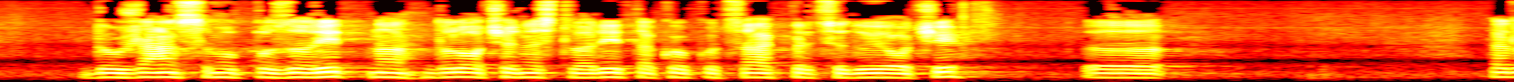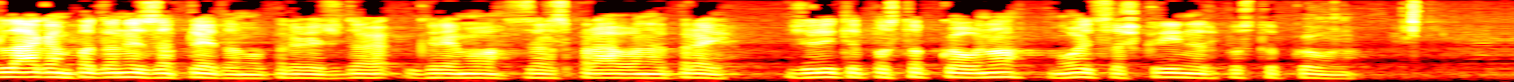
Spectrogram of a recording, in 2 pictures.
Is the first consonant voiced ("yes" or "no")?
yes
